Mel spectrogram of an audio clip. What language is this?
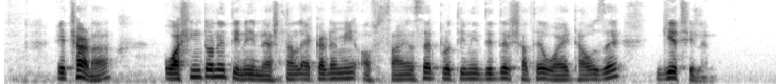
Bangla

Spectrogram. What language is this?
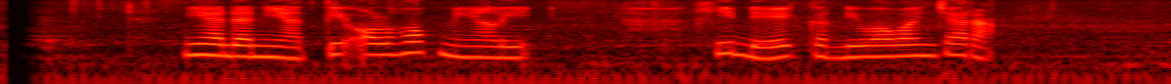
Sundanese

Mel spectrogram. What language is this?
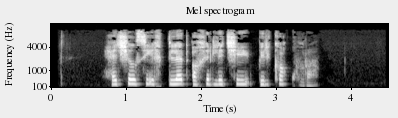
Dargwa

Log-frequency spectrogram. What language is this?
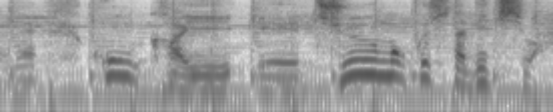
Japanese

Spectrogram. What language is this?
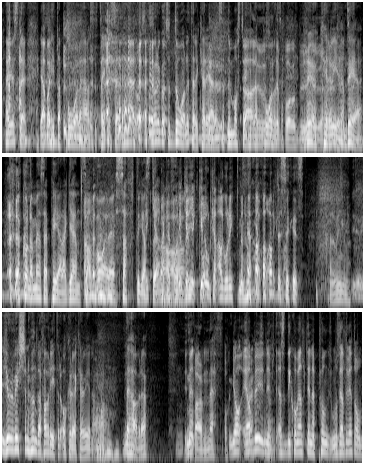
Swedish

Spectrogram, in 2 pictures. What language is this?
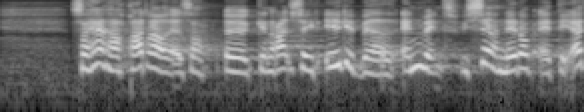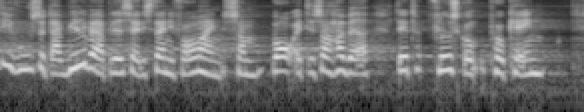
Danish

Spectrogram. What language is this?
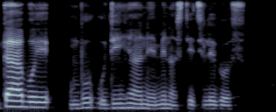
Igbo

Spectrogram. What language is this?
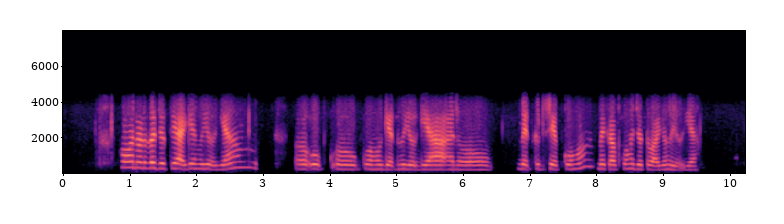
Santali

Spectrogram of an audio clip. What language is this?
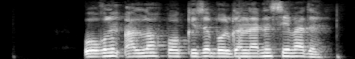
Uzbek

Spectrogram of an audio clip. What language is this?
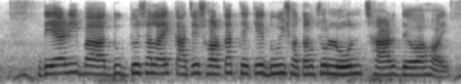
Bangla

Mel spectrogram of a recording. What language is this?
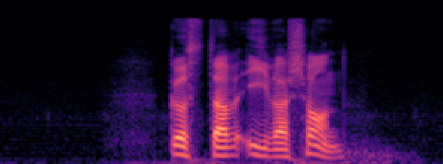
Swedish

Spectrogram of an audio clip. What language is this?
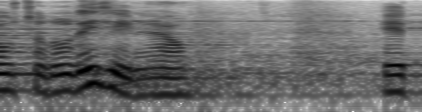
Estonian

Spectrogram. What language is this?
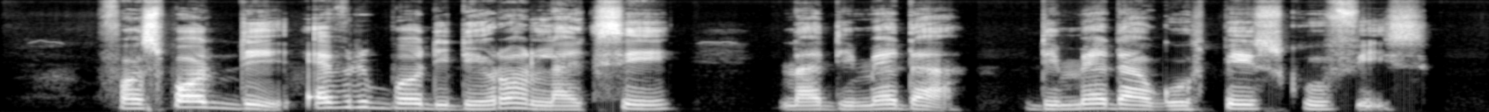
Nigerian Pidgin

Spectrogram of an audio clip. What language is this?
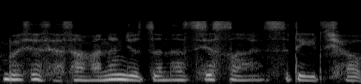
Kashmiri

